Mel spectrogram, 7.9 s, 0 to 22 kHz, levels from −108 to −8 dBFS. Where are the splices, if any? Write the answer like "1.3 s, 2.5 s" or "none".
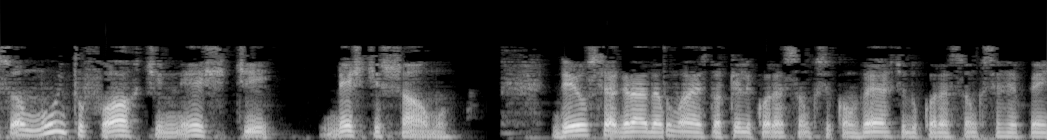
5.0 s

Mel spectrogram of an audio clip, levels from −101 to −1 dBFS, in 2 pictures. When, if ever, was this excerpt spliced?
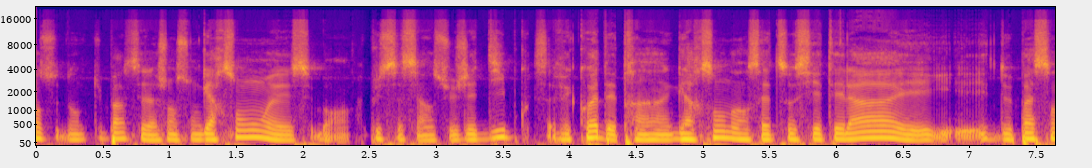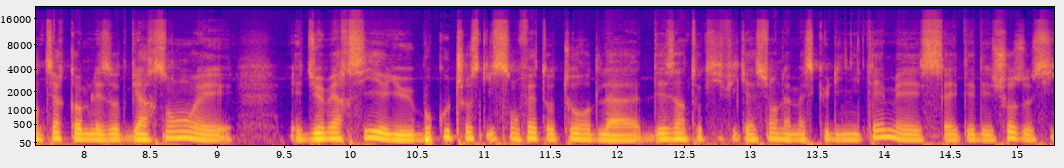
2.4 s, 3.7 s

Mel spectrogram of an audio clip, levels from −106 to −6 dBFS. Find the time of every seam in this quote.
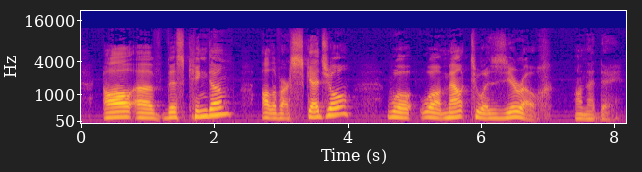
2.7 s

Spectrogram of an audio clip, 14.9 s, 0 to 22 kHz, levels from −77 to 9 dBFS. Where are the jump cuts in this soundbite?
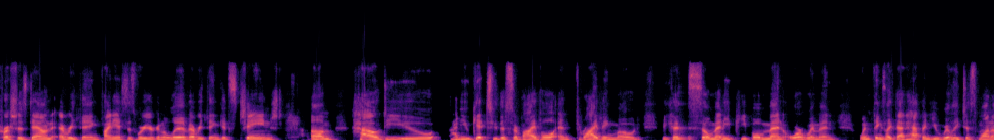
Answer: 6.6 s

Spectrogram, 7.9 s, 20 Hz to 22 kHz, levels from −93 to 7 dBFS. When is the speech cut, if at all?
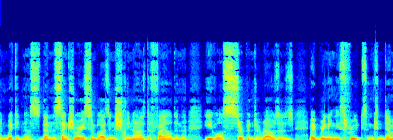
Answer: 6.1 s

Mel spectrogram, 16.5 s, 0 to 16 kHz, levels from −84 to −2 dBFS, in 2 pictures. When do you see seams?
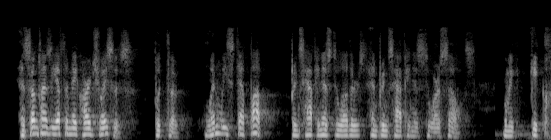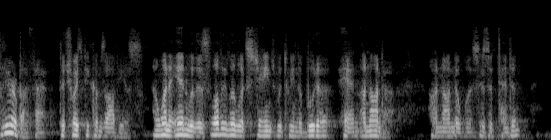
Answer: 7.4 s, 10.5 s

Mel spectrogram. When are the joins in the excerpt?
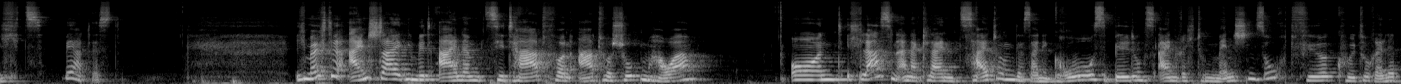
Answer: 7.9 s

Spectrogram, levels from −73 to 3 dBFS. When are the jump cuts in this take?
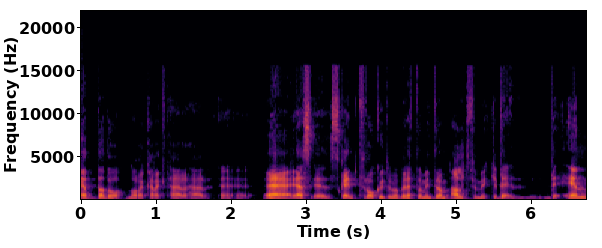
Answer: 2.4 s, 5.5 s

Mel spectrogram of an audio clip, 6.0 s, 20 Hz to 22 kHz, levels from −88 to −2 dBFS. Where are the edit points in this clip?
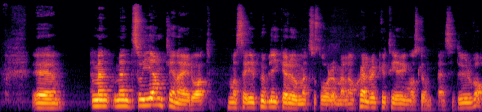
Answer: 1.1 s, 3.9 s

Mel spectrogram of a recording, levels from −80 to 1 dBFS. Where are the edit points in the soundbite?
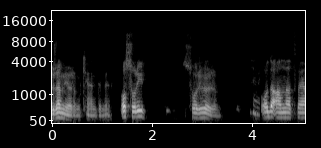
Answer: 1.2 s, 4.1 s

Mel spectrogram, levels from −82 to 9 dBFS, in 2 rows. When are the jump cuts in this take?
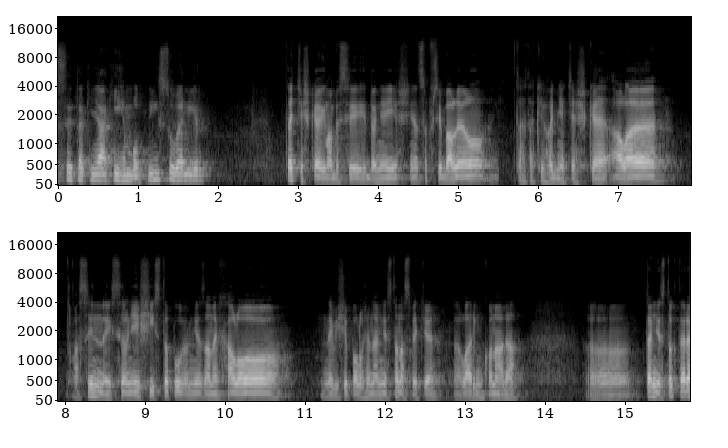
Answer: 3.3 s, 5.5 s, 12.9 s

